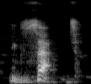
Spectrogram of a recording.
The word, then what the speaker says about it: exact: percent to be exact exact remember this x is pronounced with that sound exact exact exactly don't forget about it so we have the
